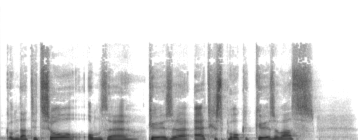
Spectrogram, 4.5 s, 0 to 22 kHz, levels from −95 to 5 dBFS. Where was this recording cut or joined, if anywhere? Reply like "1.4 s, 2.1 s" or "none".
1.8 s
